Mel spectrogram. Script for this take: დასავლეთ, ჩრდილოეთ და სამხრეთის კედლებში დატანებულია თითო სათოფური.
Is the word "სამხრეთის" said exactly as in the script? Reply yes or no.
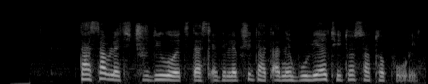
no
